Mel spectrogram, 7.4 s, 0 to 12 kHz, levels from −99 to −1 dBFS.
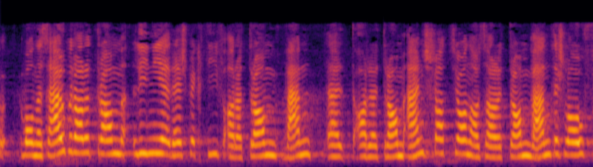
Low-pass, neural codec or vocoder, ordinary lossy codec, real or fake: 7.2 kHz; none; AAC, 32 kbps; real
